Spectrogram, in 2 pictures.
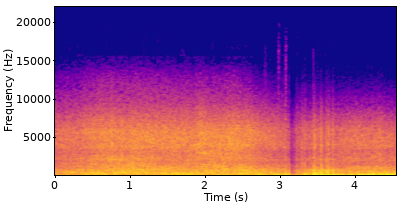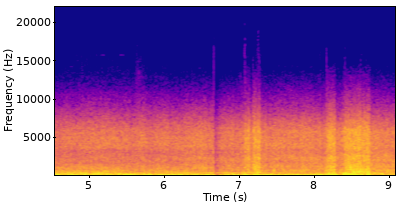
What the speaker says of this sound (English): As they come back around off of turn 4, green flag flies, we're back racing.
